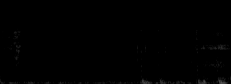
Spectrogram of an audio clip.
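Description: Near silence with a few faint clicks and taps of tarot cards being picked up and handled on a table, most of them in the last half second.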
